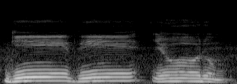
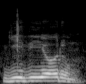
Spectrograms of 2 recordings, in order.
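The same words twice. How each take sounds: First: Slowly drawn out. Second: Said in the usual way. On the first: Shown as a demonstration. Teacher spelling out gidiorum slowly for the class. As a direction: stretch gidiorum very slowly, syllable by syllable. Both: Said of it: "¿Se fijan?".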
